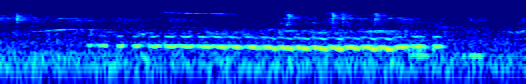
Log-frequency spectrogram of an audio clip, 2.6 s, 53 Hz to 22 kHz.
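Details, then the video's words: Tawny owl male in a nest box, evening of 30 May 2015 with the female close by, gives a steady quavering trill lasting nearly two seconds, slightly dipping toward its end, over faint background hiss. "Bosuil M in de kast V buiten uilen lang te horen"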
